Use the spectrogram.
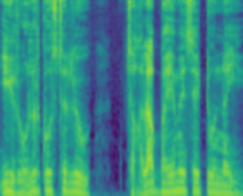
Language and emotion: Telugu, fearful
